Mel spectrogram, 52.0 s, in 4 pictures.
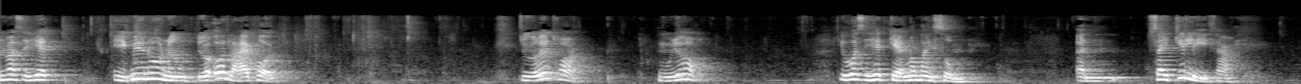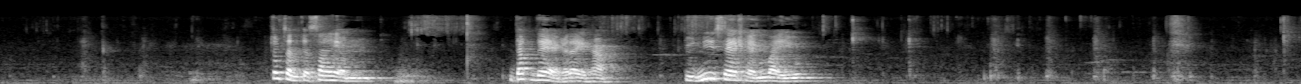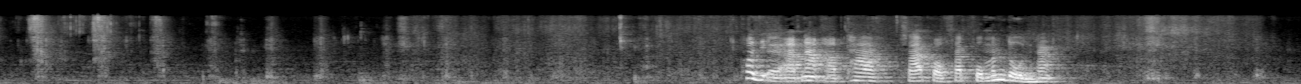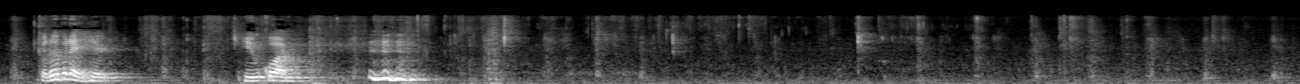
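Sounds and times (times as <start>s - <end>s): person chewing crunchy greens: 0.6s - 1.5s, 2.6s - 5.2s, 12.6s - 15.8s, 17.1s - 18.2s, 18.9s - 35.4s, 36.6s - 52.0s.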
